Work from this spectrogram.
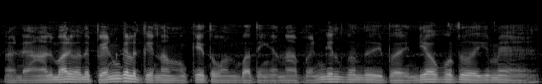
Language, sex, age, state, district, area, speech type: Tamil, male, 30-45, Tamil Nadu, Tiruchirappalli, rural, spontaneous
